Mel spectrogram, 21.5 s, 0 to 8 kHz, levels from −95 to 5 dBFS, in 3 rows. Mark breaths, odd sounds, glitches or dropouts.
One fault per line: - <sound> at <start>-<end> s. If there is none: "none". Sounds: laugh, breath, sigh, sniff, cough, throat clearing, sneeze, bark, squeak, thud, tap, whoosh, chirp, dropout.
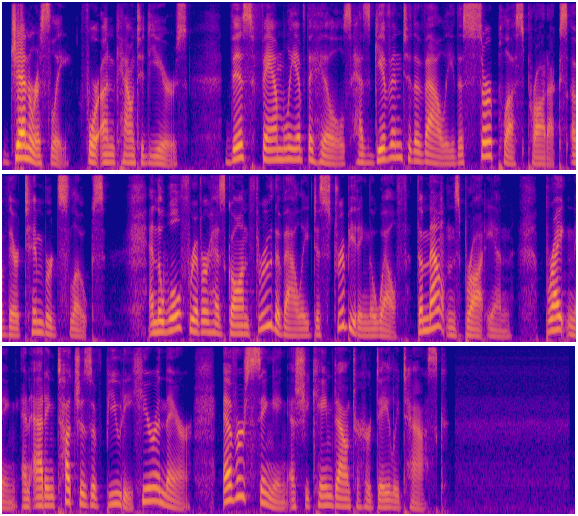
none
